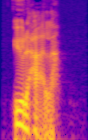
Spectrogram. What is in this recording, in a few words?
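"Ylhäällä", Finnish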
